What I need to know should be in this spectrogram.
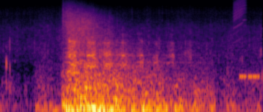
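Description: Thunder crashes loudly and rumbles away.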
